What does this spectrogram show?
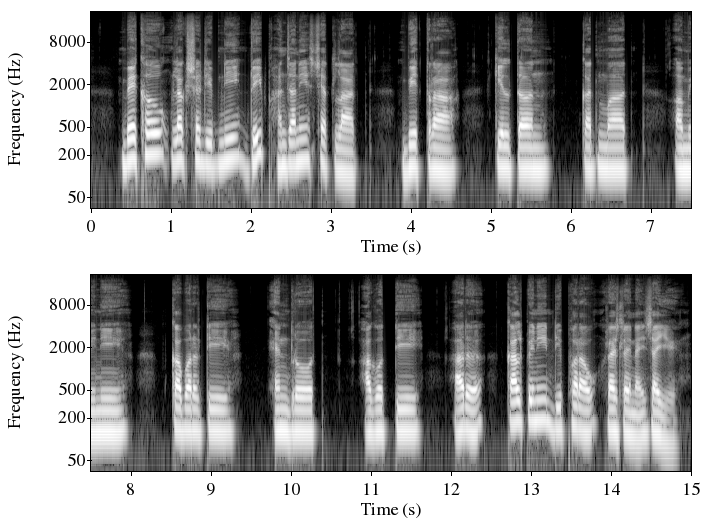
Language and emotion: Bodo, neutral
